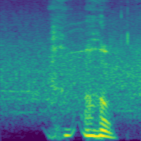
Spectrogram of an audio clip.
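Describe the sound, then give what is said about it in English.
A small family group cheers on the hosts of the show You Were Made for This: a quick rising whoop followed by a louder, longer burst of cheering, over a steady background hiss. “thanks for bringing your family here to cheer us on today.”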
